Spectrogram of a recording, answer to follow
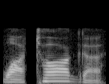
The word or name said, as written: Watauga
